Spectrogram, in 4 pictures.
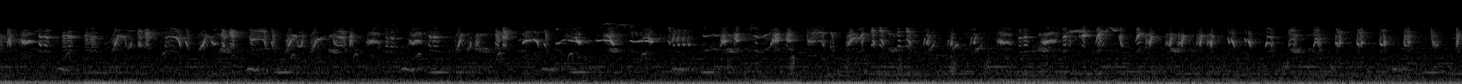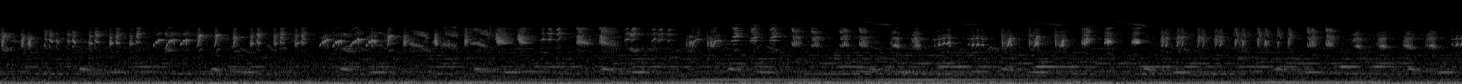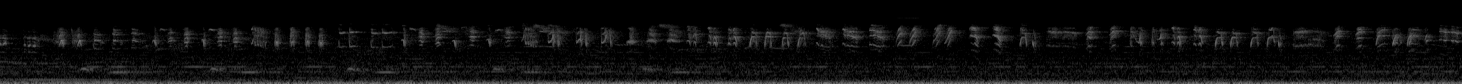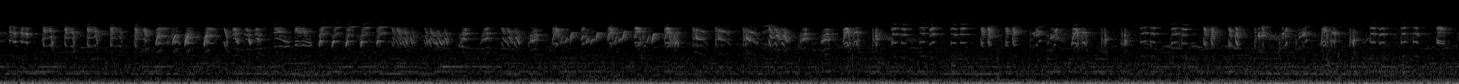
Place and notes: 09:27 Berlin, Buch, Mittelbruch / Torfstich 1 - pond, wetland ambience
Reed Warbler (Drosselrohrsänger) and Cuckoo (Kuckuck) among others, wind in reed, Sunday morning church bells
Deutschland, 16 May 2021, ~09:00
